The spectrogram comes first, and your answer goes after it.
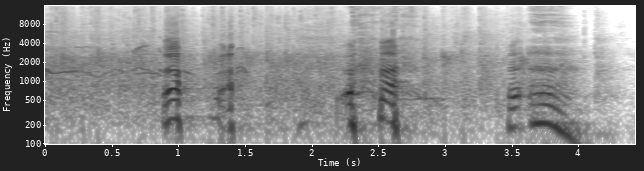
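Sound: audience clapping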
